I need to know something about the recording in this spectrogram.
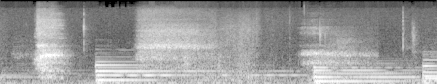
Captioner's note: chuckling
